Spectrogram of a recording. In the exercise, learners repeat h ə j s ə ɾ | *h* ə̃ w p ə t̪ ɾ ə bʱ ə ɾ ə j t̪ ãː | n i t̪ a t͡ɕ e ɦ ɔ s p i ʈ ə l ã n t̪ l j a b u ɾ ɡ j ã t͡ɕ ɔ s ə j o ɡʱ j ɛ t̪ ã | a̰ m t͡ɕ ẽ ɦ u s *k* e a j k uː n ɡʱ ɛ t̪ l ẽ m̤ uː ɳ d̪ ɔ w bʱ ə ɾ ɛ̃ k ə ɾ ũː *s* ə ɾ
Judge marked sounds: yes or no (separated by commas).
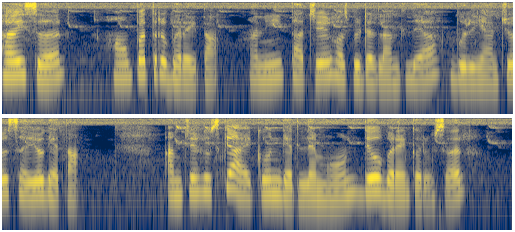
yes, yes, yes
